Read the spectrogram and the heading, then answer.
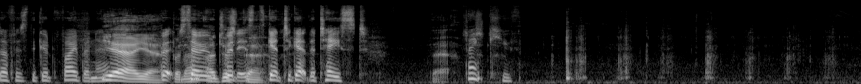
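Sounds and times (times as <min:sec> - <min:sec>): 
speech: 0:00.0 - 0:05.9
fresh nut being bitten and chewed: 0:05.5 - 0:08.5.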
